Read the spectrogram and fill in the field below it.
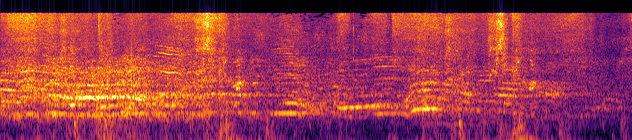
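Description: Heavy thuds land as a wrestler stomps on an opponent on a mat.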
